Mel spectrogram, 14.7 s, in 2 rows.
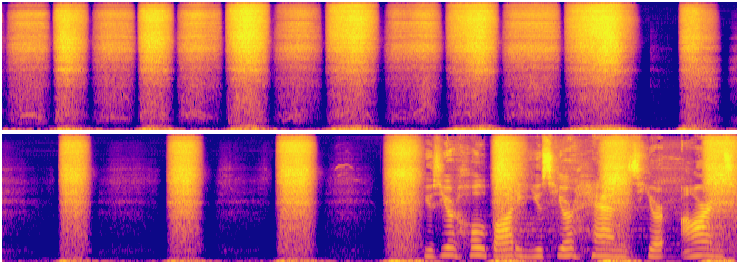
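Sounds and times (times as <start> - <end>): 
forceful exhaling breaths during a breathing exercise: 0.0 - 11.6
speech: 11.6 - 14.7.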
